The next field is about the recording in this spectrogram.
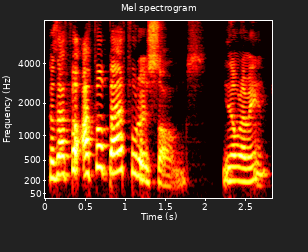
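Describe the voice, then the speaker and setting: Animated, emphatic reaction host with lively pitch. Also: brisk. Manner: emphatic, repetitive, full of rhetorical questions; informal, slangy. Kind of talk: casual music commentary.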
